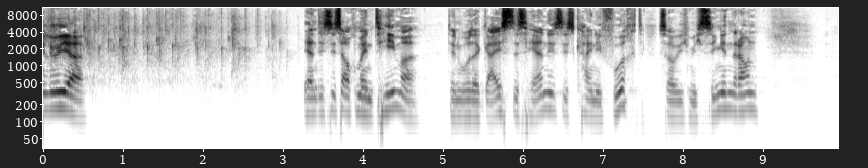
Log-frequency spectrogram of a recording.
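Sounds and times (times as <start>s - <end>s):
speech: 0.0s - 0.6s, 3.2s - 9.3s
audience applause: 0.0s - 3.3s.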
